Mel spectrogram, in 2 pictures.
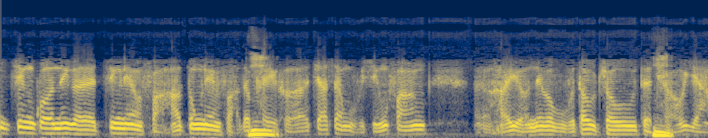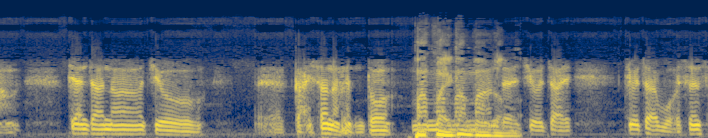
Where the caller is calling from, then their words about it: Guangzhou, Guangdong, China; 我是广州的一位老学员。今年19岁。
